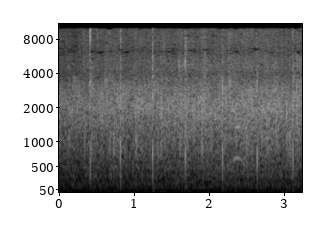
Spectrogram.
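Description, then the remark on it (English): A crowd applauds steadily to welcome guests from the house churches of mainland China, dense overlapping claps forming a bright, continuous wash with a few sharper individual claps standing out throughout. “Now, for this next section, yeah, do give them a clap.”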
